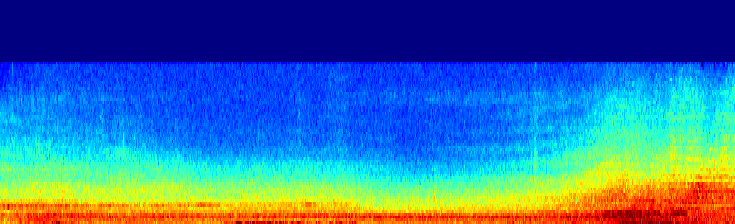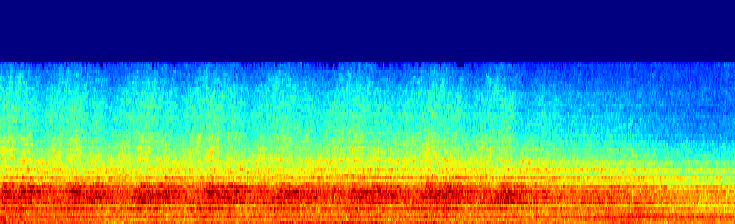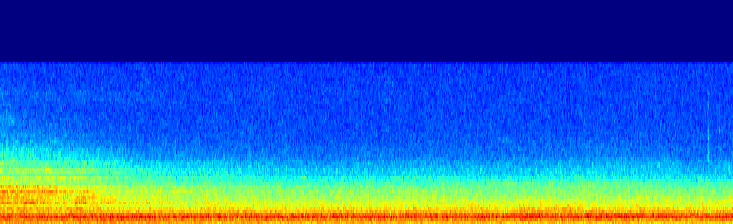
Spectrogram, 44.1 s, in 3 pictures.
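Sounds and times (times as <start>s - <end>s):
high whining tones: 0.0s - 7.1s, 10.7s - 32.4s
train wheels rushing on rails: 0.0s - 44.0s.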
